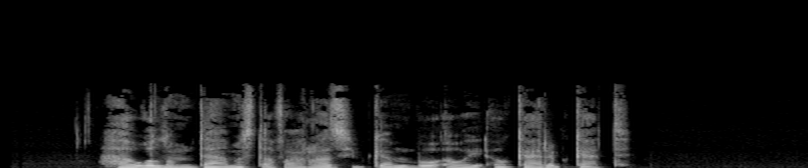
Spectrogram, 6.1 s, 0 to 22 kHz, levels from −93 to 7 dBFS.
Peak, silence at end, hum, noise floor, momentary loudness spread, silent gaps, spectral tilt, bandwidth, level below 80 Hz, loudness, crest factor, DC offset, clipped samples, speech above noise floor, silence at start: -6 dBFS; 1.35 s; none; -78 dBFS; 12 LU; none; -5.5 dB/octave; 11.5 kHz; -72 dBFS; -26 LUFS; 20 dB; under 0.1%; under 0.1%; 53 dB; 0.75 s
